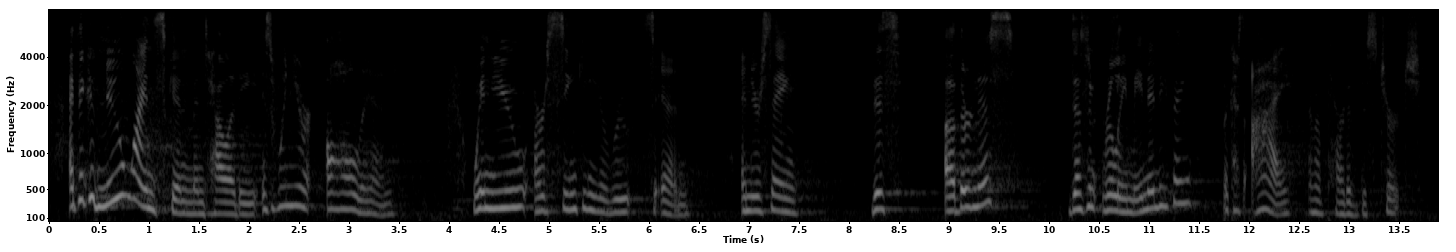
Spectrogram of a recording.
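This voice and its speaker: With a strong Southern US accent, a woman at a medium pitch speaks at a moderate pace, swinging her pitch very widely and leaving long, frequent pauses. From US South, Alabama (near Tuscaloosa). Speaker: church elder, lay preacher. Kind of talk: sermon. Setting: church. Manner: conversational, humorous storytelling.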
